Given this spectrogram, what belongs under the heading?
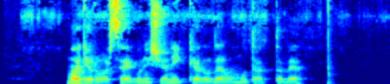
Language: Hungarian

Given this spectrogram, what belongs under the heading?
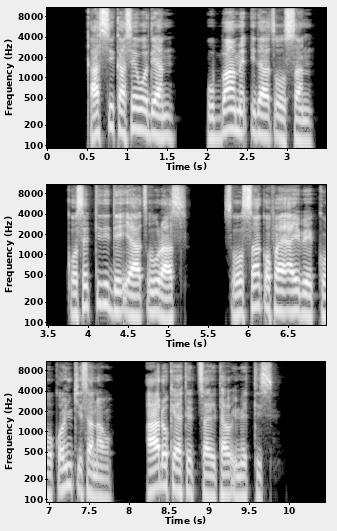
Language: Gofa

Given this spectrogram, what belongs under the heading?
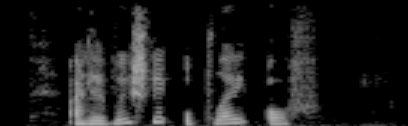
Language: Belarusian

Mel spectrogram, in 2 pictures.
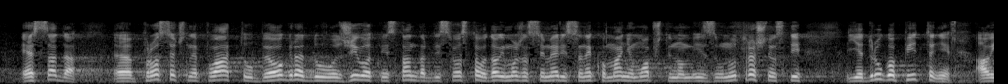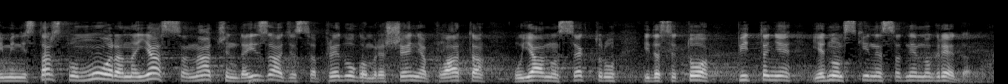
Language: Serbian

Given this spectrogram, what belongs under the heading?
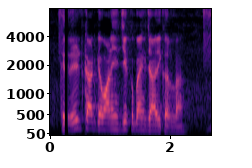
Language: Bhojpuri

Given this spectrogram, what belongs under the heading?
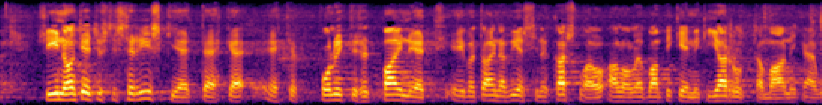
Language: Finnish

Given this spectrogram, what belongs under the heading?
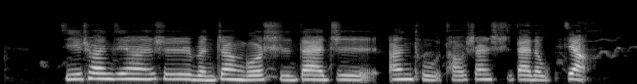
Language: Chinese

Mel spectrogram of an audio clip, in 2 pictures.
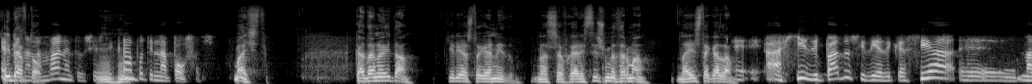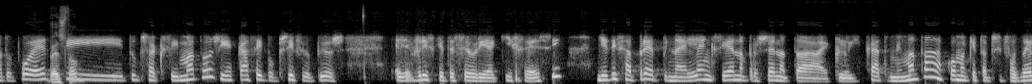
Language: Greek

